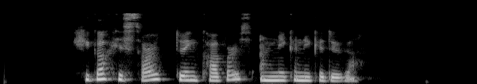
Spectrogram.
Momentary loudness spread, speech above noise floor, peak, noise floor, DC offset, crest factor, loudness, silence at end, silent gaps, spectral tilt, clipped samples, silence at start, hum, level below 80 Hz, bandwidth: 8 LU; 68 dB; -4 dBFS; -88 dBFS; under 0.1%; 18 dB; -21 LUFS; 1.2 s; none; -6 dB/octave; under 0.1%; 0.75 s; none; -70 dBFS; 11.5 kHz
